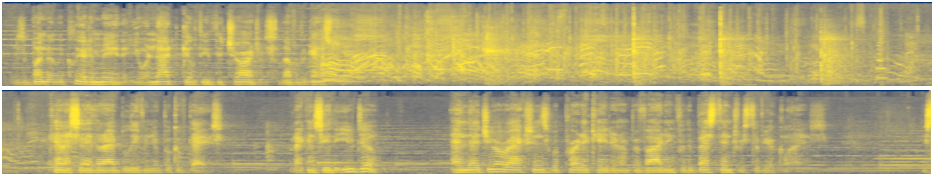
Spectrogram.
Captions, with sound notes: It was abundantly clear to me that you are not guilty of the charges leveled against you. (crowd cheering) I cannot say that I believe in your Book of Days, but I can see that you do and that your actions were predicated on providing for the best interest of your clients.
